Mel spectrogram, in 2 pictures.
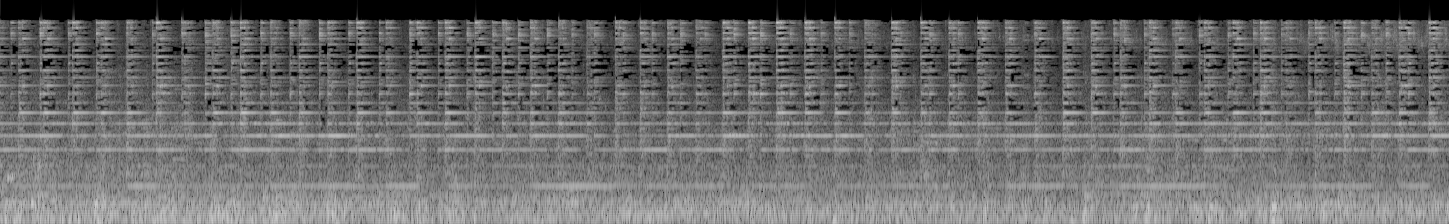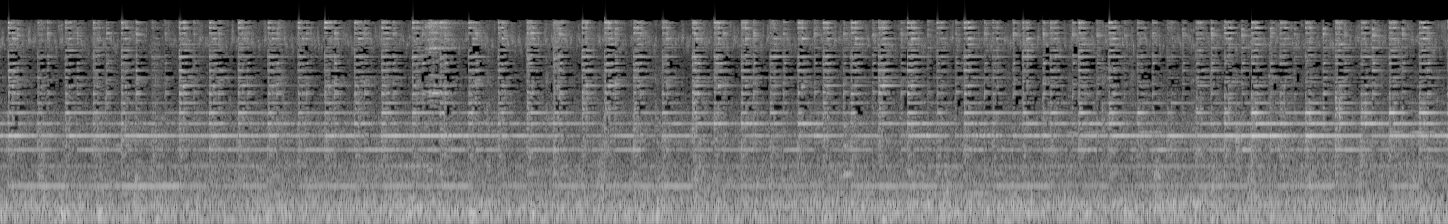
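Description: Circus train passenger cars rolling steadily past over a grade crossing: a continuous rumble of steel wheels on rail. Steady high ringing tones run over it, which fit the crossing's warning bell.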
